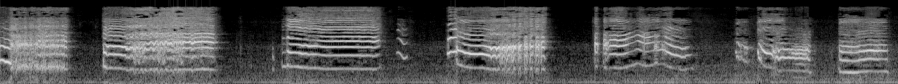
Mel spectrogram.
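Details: An otter's piercing squeals, rich in harmonics, come in roughly one-second bursts; some notes stay level while others quaver and dip, with quiet gaps between.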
